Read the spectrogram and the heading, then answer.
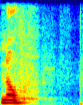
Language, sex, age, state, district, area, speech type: Nepali, female, 45-60, West Bengal, Kalimpong, rural, read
